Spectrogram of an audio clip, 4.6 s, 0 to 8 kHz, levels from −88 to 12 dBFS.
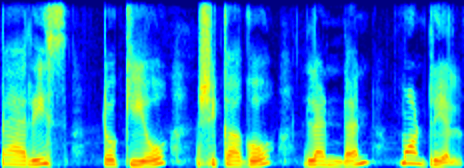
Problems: background sounds at intervals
